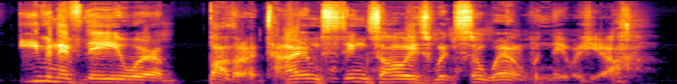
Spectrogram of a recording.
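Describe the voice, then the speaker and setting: A man's put-on character voice, raspy and fairly high in pitch. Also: moderate pace. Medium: read story.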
